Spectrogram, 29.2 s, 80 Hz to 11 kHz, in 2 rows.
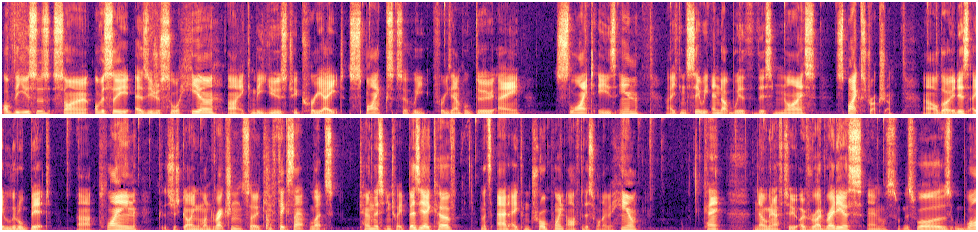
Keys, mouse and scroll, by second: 4.1 click, 5.4 click, 9.2 ctrl+click, 9.3-10.3 ctrl+scroll up 1, 10.6 click, 12.5 click, 13.0 ctrl+click, 15.7 ctrl+click, 17.0-17.5 ctrl+scroll up 1, 18.7 click, 20.1 click, 21.6 click, 22.6 right click, 23.3 click, 24.5 ctrl+click, 24.9-25.6 ctrl+scroll up 1, 25.7 ctrl+click, 25.8-26.7 ctrl+scroll down 1.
